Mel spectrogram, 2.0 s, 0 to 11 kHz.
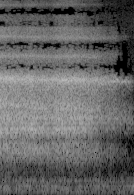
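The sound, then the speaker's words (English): A long, audible exhale after a held breath in a guided breathing exercise, a steady breathy rush that slowly fades over about two seconds. “Hold your breath for 4 seconds. Two, three, four. Audible exhale out. I want to hear it.”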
